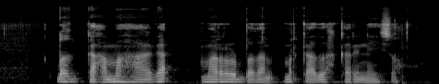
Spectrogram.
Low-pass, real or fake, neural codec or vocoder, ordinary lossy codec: none; real; none; none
